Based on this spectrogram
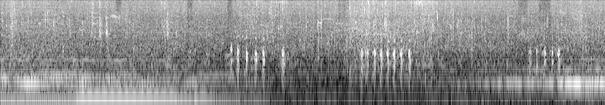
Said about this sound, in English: You notice seagulls, gannets, kittiwakes, and frigates.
